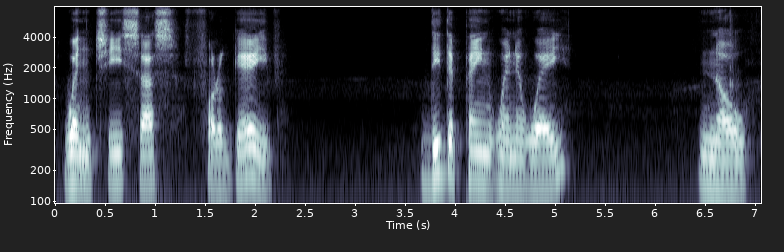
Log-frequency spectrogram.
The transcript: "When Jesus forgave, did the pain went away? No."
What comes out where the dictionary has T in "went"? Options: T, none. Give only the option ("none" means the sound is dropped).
none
